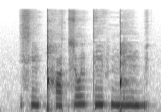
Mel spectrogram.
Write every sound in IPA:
s ĩ ǃʰ ɒ t͡s o l t ĩ f ŋ͡ǃ ĩ b

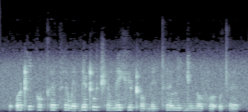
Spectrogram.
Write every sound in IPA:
ʔ o˨˦ ʈʰ i˦ k o˨ kʰ ɘ˦ t͡sʰ ɘ˦˨ w e˨ ɓ e˦ ʈʰ u˦ t͡ʃʰ ɘ˧ m e˦ xʲ u˧ ʈʰ o˨ b e˨˦ ɡ tʰ ɘ˦ l i˦ ɡ i˧ n o˧ f o˨ ʔ u˧ tʰ ɘ˨

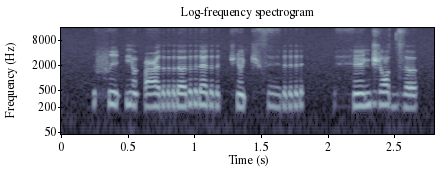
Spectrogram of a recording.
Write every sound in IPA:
f i ʔ j ə̃ ʔ ʕ ə r ə r ɛ r t͡ʃ ə̃ t͡ʃ s e̤ r | h ẽ d͡ʒ ɔ d͡z ə

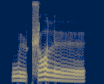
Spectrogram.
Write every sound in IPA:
w y ʈ͡ʂ ɔ l ø

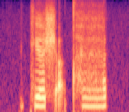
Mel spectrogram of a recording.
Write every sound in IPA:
kʲ ɛ ʃ a̰ t̪ʰ ɛ̤

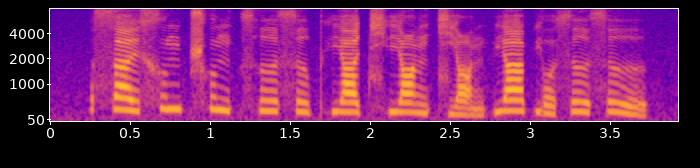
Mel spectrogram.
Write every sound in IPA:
s a˥˩ ɪ̯ x ʊ˥ ŋ ʈ͡ʂʰ ʊ˥˩ ŋ t͡sʰ ɹ̩˥ s ɹ̩˥˩ pʰ j ä˥ t͡ɕʰ j ɑ˥˩ ŋ t͡ɕ j ɑ̰˨˩ ŋ p j ä˥ p j o˨ ʊ̯ s ɹ̩˥˧ s ɹ̩˥˩

